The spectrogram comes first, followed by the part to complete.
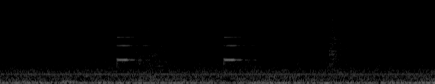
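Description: Two short electronic beeps about a second apart from a digital camera, set off by a Bluetooth remote clicker, over faint room tone with a steady low hum and a brief soft hiss.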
